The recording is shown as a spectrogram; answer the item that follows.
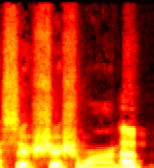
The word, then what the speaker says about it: Szechuan: Oh, so that's how you say it. – Yeah, Szechuan.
